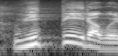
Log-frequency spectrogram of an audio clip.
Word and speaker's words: WGBI: 네, 이 WGBI 발음이 네. 좀 어려워요. 네. 뭐 채권 시장 하시는 분들은 이거를 윅비라고 읽으시더라고요. 윅비, 네, 이렇게 읽으시더라고요.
